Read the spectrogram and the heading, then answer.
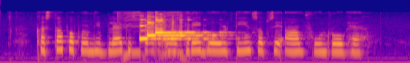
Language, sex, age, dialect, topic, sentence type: Hindi, female, 25-30, Garhwali, agriculture, statement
